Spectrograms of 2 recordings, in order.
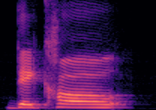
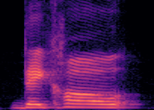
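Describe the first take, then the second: No difference in how they are said.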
